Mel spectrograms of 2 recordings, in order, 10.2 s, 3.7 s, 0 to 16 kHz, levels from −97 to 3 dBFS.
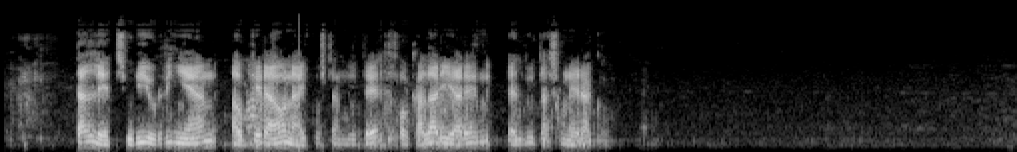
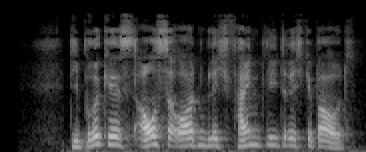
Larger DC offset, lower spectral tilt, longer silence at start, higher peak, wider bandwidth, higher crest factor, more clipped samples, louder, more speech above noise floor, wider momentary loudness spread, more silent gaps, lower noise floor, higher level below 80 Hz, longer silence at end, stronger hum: neither; about the same, -4 dB/octave vs -4.5 dB/octave; second, 0.2 s vs 0.7 s; first, 0 dBFS vs -14 dBFS; second, 7.8 kHz vs 11.5 kHz; about the same, 22 dB vs 18 dB; neither; first, -19 LUFS vs -31 LUFS; first, 52 dB vs 33 dB; about the same, 10 LU vs 11 LU; neither; first, -72 dBFS vs -63 dBFS; about the same, -68 dBFS vs -70 dBFS; first, 4.1 s vs 0.15 s; neither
